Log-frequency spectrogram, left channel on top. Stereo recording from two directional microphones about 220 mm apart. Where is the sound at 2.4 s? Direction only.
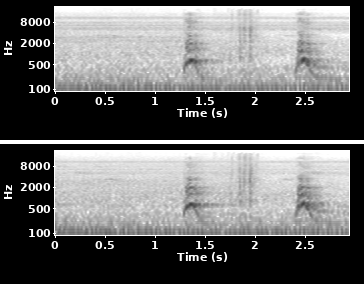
45° left (ahead or behind).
